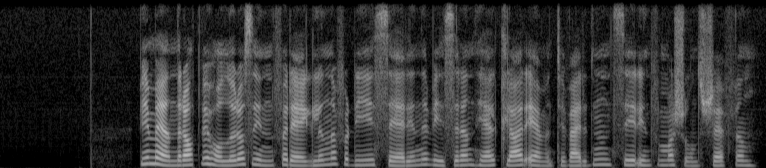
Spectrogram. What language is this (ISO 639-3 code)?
nor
